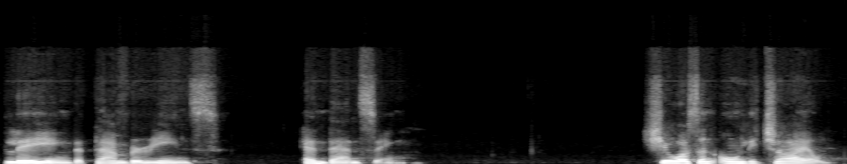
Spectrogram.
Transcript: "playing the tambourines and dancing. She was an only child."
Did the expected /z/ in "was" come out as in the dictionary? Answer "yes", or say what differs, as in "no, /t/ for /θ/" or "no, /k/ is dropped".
no, /s/ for /z/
